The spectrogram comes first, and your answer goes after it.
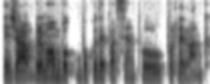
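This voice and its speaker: A woman who grew up in Italy, a native Bengali speaker, speaking as a guest in a casual interview and pausing often to search for words. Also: lowish voice, level tone. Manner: hesitant, many fillers and restarts.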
